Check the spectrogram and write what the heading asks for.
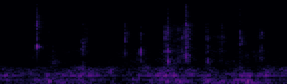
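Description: Computer keyboard typing: a quick, irregular run of faint keystrokes.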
